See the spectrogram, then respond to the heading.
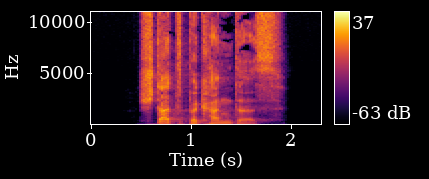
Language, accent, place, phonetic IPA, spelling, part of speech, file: German, Germany, Berlin, [ˈʃtatbəˌkantəs], stadtbekanntes, adjective, De-stadtbekanntes.ogg
- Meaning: strong/mixed nominative/accusative neuter singular of stadtbekannt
